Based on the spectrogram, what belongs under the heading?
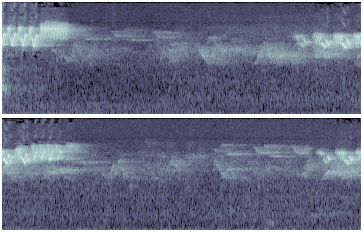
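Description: Cerulean Warbler song: high, buzzy phrases of quick notes ending in a rising buzzy trill, repeated three times over a faint background hiss.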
